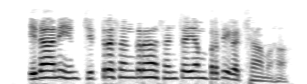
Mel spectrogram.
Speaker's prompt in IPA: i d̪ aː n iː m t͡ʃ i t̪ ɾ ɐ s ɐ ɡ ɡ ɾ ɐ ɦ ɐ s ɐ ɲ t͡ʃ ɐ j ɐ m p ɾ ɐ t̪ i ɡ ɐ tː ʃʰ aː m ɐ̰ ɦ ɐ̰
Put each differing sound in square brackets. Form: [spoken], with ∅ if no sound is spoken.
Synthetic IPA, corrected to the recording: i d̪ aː n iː m t͡ʃ i t̪ ɾ ɐ s ɐ [ŋ] ɡ ɾ ɐ ɦ ɐ s ɐ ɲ t͡ʃ ɐ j ɐ m p ɾ ɐ t̪ i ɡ ɐ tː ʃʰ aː m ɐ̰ ɦ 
